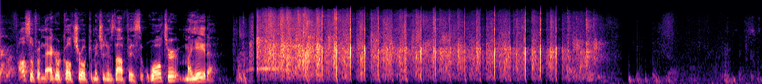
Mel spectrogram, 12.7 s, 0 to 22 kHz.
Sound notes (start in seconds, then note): 4.1 applause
